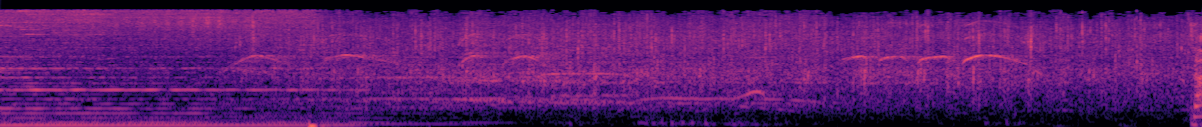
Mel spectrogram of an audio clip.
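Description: A live band's final held chord rings out and fades over the first two seconds, with one sharp knock near its end. An outdoor audience's applause follows, with a few high whistles over the clapping.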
